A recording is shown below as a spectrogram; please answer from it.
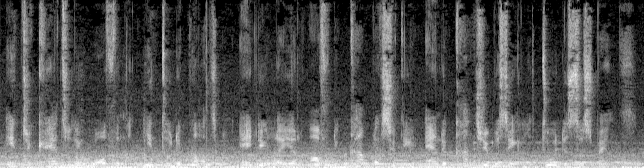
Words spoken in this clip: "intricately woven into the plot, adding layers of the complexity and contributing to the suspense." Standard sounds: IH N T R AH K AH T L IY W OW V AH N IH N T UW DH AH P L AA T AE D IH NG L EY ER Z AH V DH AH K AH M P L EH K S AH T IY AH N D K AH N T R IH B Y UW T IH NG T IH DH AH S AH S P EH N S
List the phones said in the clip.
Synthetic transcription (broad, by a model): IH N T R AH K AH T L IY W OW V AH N IH N T UW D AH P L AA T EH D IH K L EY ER AH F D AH K AH M P L EH K S AH T IY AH N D K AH N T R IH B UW S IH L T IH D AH S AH S P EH N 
